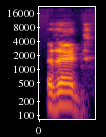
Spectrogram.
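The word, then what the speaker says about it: read: आएगा have they have रेड spelling same होता है रीड रेड रेड लेकिन प्रोनंसिएशन अलग होता है दे हैव रेड थर्ड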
